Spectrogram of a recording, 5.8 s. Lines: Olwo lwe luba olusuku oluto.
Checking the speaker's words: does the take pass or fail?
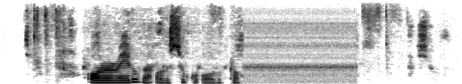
pass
